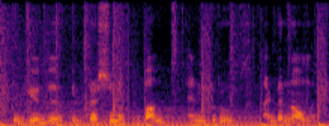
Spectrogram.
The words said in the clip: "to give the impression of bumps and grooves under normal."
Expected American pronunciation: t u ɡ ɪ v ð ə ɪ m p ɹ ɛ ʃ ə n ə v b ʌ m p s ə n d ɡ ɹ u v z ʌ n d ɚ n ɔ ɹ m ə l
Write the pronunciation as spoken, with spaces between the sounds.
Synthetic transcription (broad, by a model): t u ɡ ɪ v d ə ɪ m p ɹ ɛ ʃ ə n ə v b ʌ m p s ə n d ɡ ɹ u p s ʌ n d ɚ n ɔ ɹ m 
